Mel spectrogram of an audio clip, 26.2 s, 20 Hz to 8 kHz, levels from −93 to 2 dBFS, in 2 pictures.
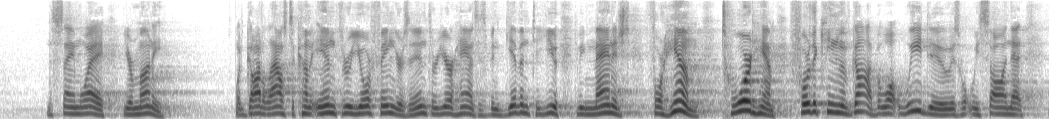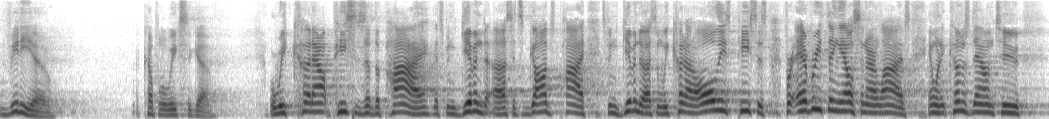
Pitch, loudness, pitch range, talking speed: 170 Hz, -26 LUFS, 150-195 Hz, 210 wpm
